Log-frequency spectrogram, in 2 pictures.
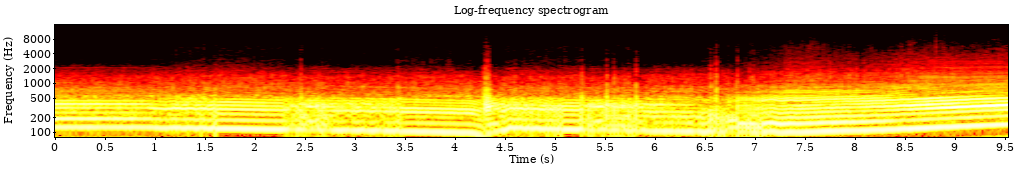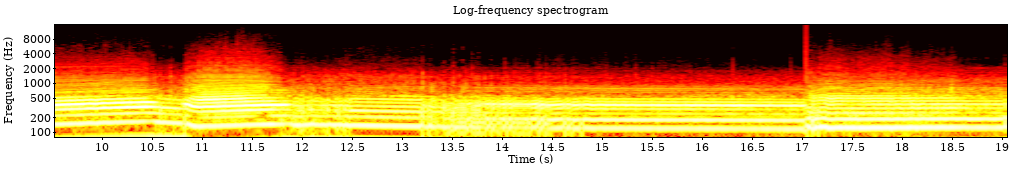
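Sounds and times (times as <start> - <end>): motorcycle engine revving: 0.0 - 19.0.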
